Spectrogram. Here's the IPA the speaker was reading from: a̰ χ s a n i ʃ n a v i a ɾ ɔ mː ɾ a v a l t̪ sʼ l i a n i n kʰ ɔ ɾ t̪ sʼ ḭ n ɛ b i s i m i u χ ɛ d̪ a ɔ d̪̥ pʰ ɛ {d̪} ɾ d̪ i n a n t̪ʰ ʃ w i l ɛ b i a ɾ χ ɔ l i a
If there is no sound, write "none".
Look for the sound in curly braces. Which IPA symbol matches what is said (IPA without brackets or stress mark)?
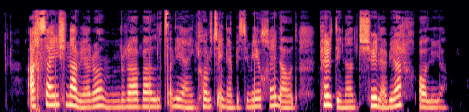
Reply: none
